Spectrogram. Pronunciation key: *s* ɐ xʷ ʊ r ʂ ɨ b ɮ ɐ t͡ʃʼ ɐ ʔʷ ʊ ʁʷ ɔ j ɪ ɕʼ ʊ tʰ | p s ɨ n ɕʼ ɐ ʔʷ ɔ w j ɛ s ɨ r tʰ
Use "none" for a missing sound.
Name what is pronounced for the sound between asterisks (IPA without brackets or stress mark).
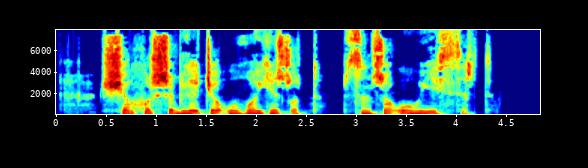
ʃ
